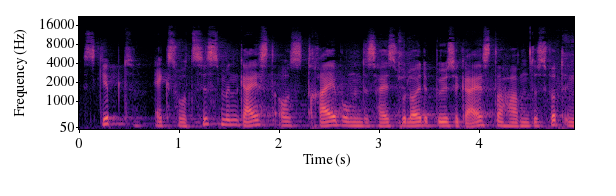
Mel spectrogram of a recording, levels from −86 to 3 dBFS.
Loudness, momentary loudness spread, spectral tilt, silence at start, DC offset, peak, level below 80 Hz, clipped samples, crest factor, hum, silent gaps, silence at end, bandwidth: -31 LUFS; 6 LU; -3.5 dB/octave; 0.05 s; under 0.1%; -14 dBFS; -66 dBFS; under 0.1%; 16 dB; none; none; 0 s; 16 kHz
